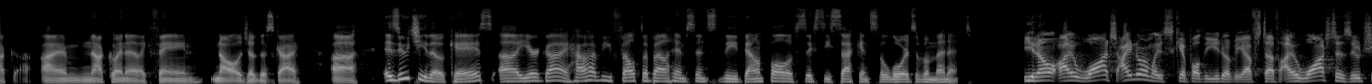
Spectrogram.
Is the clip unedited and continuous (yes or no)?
yes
